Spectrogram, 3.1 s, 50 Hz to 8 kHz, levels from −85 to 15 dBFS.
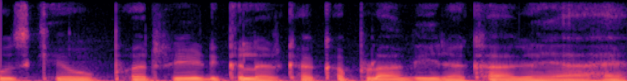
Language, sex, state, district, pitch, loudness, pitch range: Hindi, male, Jharkhand, Ranchi, 120 Hz, -16 LUFS, 115-130 Hz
